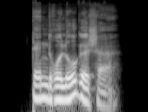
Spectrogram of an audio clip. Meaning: inflection of dendrologisch: 1. strong/mixed nominative masculine singular 2. strong genitive/dative feminine singular 3. strong genitive plural
- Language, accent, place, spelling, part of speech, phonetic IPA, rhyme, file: German, Germany, Berlin, dendrologischer, adjective, [dɛndʁoˈloːɡɪʃɐ], -oːɡɪʃɐ, De-dendrologischer.ogg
